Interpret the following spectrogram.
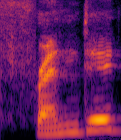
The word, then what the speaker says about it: Friended: All right, so I'm here with Friended. Is that how you pronounce it? Yeah, just like the Okay.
